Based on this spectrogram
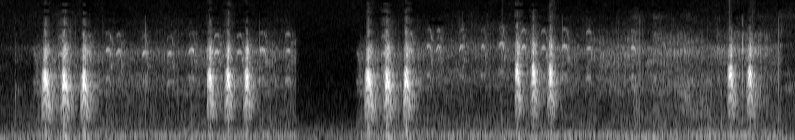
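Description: Crows caw harshly in short clipped bursts of two or three calls, about five bursts separated by quiet gaps.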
